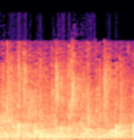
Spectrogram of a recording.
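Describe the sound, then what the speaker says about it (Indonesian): Applause at a school teaching session: a dense, steady burst of many hands clapping at once, loud and close, lasting under two seconds. "Oke, beri aplaus dulu sana."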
